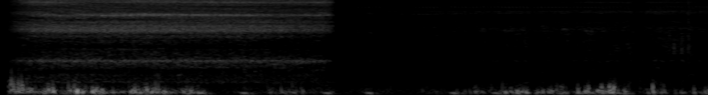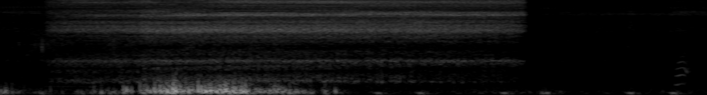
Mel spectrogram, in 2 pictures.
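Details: Russell's viper, a venomous snake, in a village: two long, loud, breathy hisses of about three and five seconds, separated by a quieter gap, over a low rumbling background.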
